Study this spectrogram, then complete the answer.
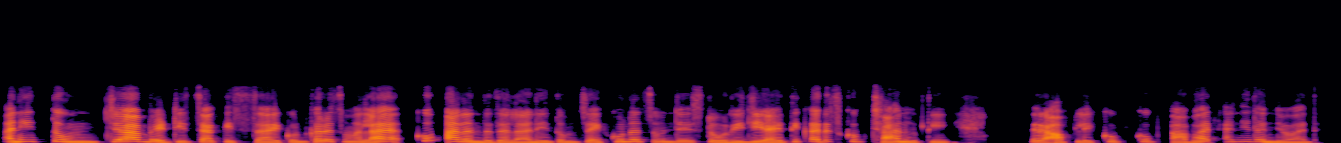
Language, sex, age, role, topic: Marathi, female, 35-39, host, एखाद्या अनपेक्षित भेटीमुळे तुमचं एखादं नातं अधिक घट्ट किंवा पुढे विकसित झालं का?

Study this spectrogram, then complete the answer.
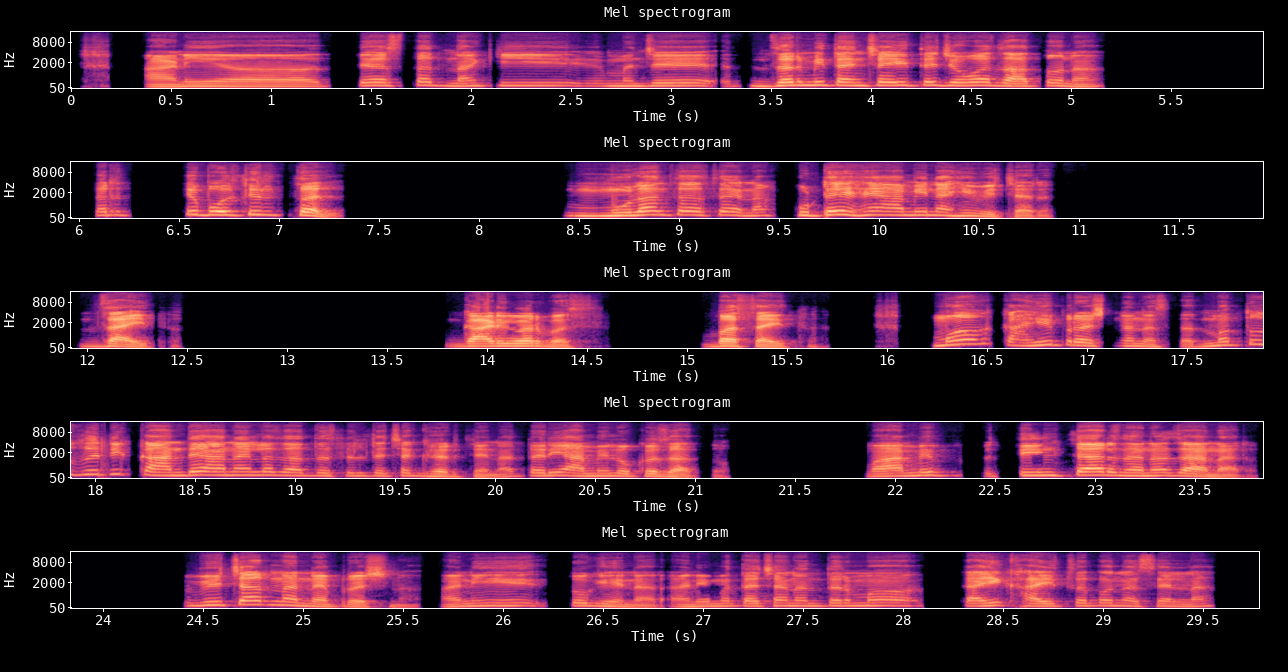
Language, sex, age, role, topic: Marathi, male, 30-34, guest, बदलीनंतर जुन्या मित्रांशी नातं टिकवून ठेवताना तुम्हाला कसं वाटतं?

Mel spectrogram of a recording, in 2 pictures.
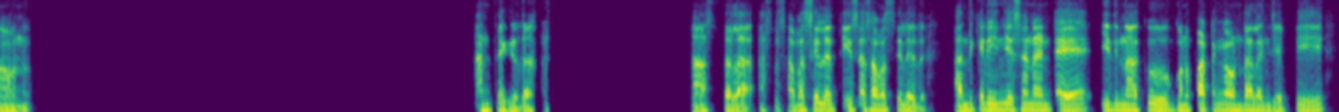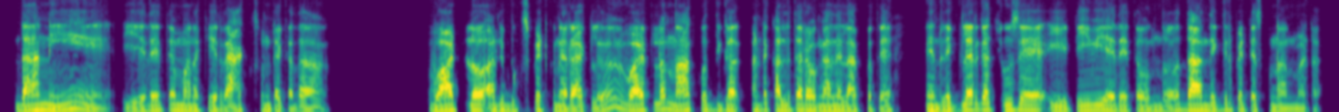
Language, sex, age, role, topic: Telugu, male, 30-34, guest, తక్కువ వస్తువులతో జీవించడం మీ జీవితాన్ని ఎలా మార్చింది?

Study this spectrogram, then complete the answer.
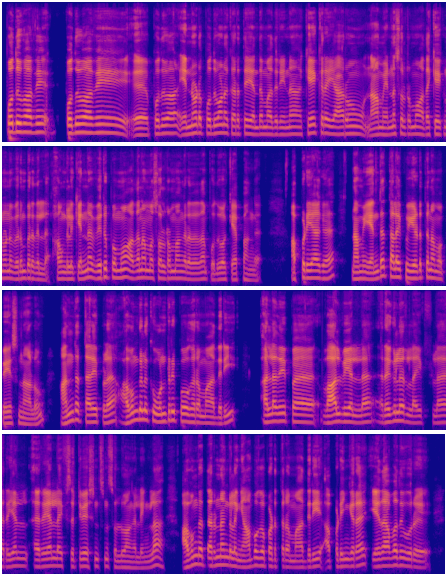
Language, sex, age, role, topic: Tamil, male, 35-39, guest, கதை சொல்வதில் கேட்பவர்களுடன் நீங்கள் எப்படி தொடர்பு ஏற்படுத்துகிறீர்கள்?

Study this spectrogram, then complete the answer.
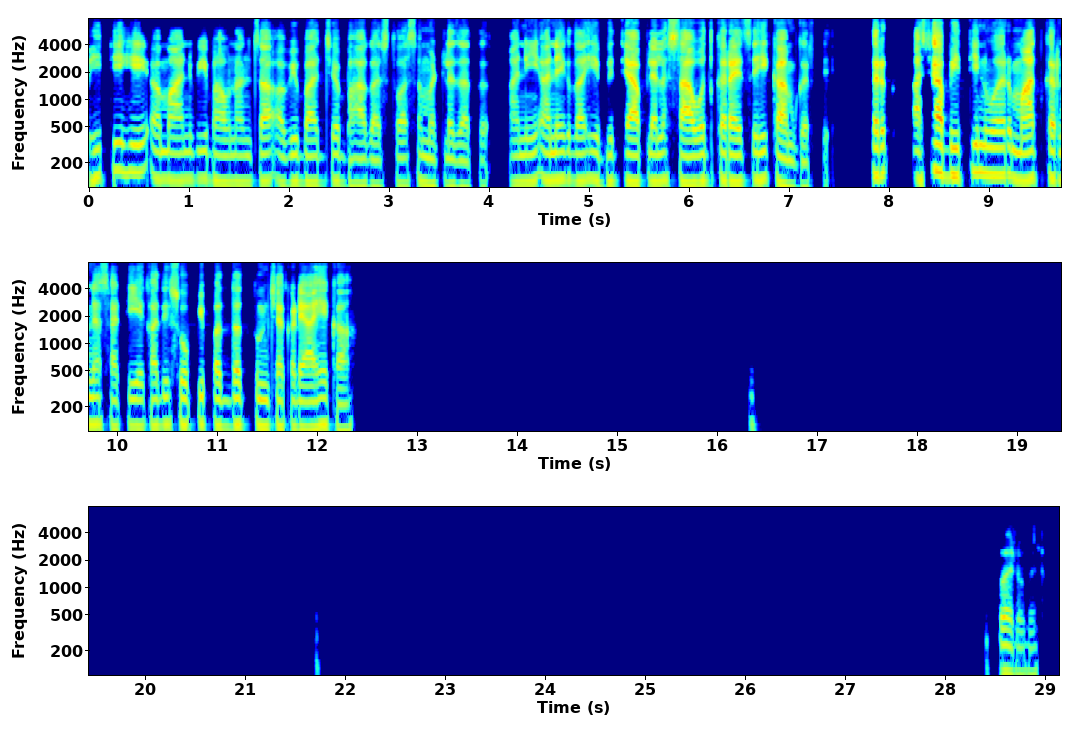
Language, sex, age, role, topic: Marathi, male, 30-34, host, भीतीवर मात करण्यासाठी तुमची सर्वात सोपी पद्धत कोणती आहे?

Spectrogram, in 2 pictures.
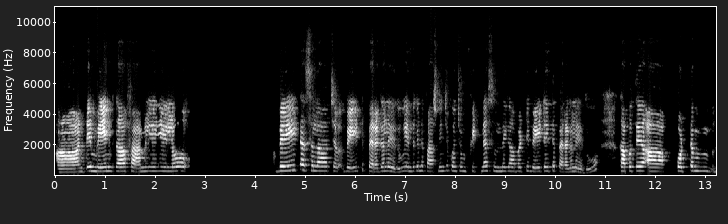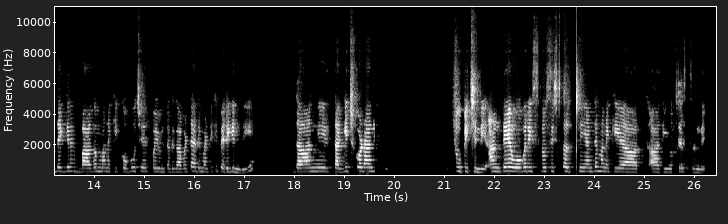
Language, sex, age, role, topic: Telugu, female, 30-34, guest, ఖాళీ సమయాల్లో చేస్తున్న పని మీ ప్రధాన వృత్తిగా మారిన తర్వాత మీ జీవితంలో ఏ మార్పులు వచ్చాయి?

